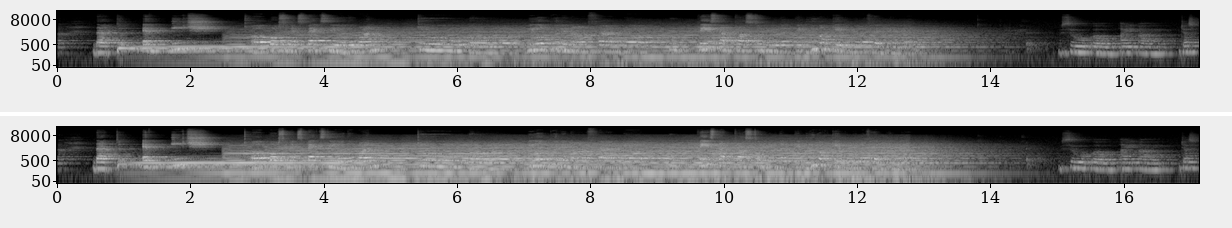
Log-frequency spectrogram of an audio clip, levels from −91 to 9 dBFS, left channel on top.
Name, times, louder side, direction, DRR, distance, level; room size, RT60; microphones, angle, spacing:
voice 1, 0.5-1.0 1.3-2.3 2.9-4.8 5.4-8.9 9.2-9.3 9.6-12.9, right 1 dB, 45° right, -2 dB, 0.6 m, -24 dB
sound 1, 0.9-6.5, left 7 dB, 60° left, 0.3 m, -34 dB
sound 2, 0.9-14.0, right 7 dB, 90° right, 0.3 m, -26 dB
voice 2, 15.0-17.0, left 1 dB, 20° left, -3 dB, 0.8 m, -37 dB
6.0 x 2.2 x 3.7 m, 1.4 s
head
